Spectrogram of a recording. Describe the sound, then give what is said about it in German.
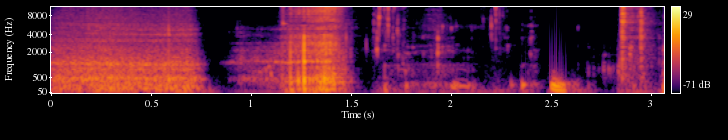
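A noisy slurp from a spoon of homemade soup made with fresh vegetables and a pinch of glutamate, followed by a second airy burst and then a few soft wet mouth clicks and smacks. No one speaks. “Also ich mache jetzt mal noch so eine, diese Messerspitze Glutamat dazu und dann werde ich mit dem Schlürfen gar nicht mehr aufhören.”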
